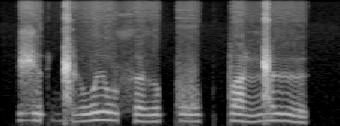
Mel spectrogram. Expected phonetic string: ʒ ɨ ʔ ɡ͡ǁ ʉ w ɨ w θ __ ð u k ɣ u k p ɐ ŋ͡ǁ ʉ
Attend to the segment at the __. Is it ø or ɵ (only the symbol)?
ɵ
